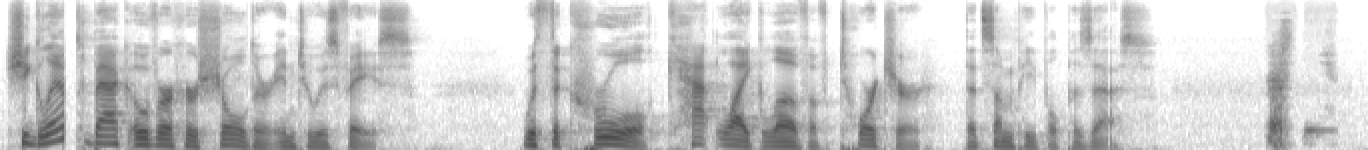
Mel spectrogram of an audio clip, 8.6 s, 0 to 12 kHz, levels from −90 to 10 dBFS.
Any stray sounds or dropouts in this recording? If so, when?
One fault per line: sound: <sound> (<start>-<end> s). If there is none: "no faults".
sound: dropout (0.4-0.5 s)
sound: sneeze (7.9-8.4 s)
